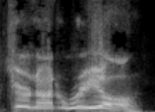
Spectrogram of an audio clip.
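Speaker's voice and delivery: slow, very high yell; defiant shout. A narrator's reading. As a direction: scream it at the monster. Joe shouts at monster.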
